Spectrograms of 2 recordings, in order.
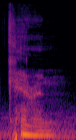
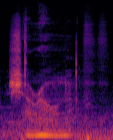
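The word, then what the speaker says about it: Charon: Sun Pluto's largest moon Karen or chaon depending on your pronunciation charin maybe is half the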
